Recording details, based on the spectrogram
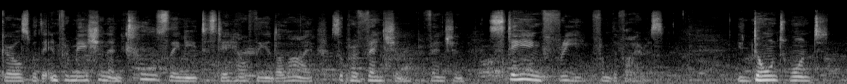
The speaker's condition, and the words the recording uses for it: No condition.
